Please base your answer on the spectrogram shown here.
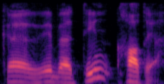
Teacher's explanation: هذا إظهار حلقي ليس فيه غنة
